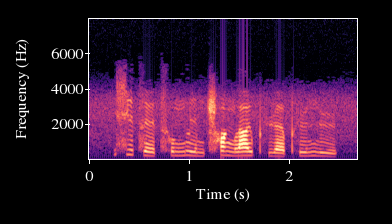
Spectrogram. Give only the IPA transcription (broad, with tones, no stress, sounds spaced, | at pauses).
ɕ i˥˩ t͡s e˨˩ ɪ̯ t͡sʰ ʊ˧˥ ŋ l i˨˩ n ʈ͡ʂʰ ɑ˥˩ ŋ l a˥ ɪ̯ pʰ ɥ ɛ˨˩ pʰ y˧˥ n̪ y˥˩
